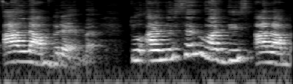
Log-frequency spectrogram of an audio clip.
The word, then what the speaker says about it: breve: That means it's called Alla Breve.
